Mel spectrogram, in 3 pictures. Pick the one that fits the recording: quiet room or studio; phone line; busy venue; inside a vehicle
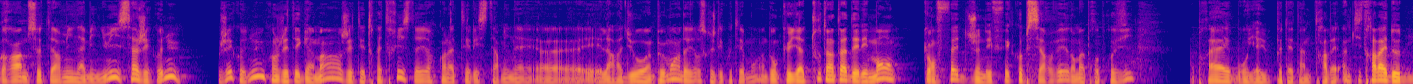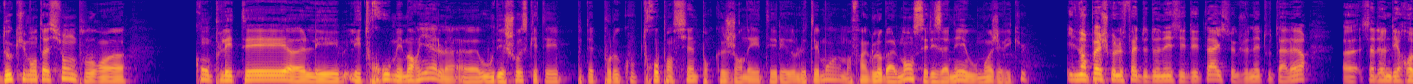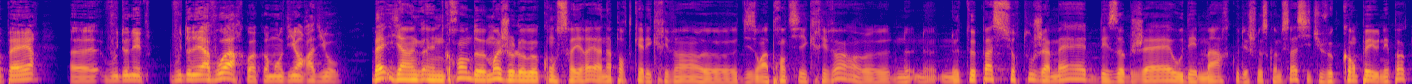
busy venue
